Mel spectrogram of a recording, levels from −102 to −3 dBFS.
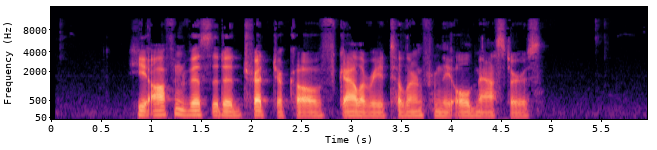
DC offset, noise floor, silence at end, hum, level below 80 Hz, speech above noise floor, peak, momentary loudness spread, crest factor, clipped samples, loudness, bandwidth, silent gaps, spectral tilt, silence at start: under 0.1%; -71 dBFS; 1.1 s; none; -46 dBFS; 46 dB; -4 dBFS; 10 LU; 22 dB; under 0.1%; -25 LUFS; 11.5 kHz; none; -5.5 dB/octave; 0.85 s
